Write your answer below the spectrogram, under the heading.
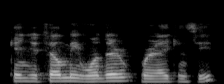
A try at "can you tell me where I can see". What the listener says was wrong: wonder I think is not correct over here uhhuh can you read it again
